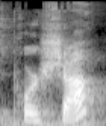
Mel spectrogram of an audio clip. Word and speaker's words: Porsche: of porsche enthusiasts and yes i know the proper pronunciation is portia but i'm born and raised in south texas we say things a little different around here and i've been saying poor since i was eight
